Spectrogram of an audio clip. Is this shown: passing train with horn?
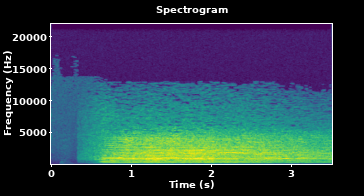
yes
